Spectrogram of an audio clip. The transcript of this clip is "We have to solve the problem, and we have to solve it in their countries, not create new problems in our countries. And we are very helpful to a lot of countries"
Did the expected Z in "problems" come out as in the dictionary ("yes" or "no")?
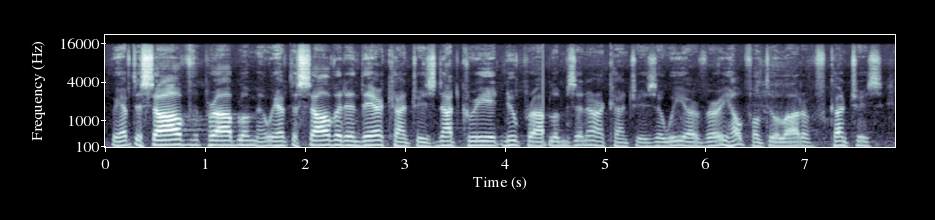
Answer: yes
